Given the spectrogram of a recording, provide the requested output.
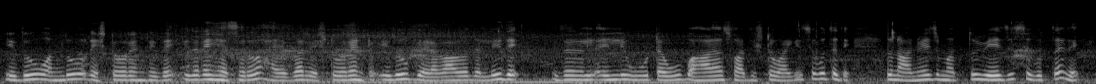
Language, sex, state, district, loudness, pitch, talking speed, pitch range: Kannada, female, Karnataka, Belgaum, -25 LUFS, 205 Hz, 125 wpm, 195-225 Hz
